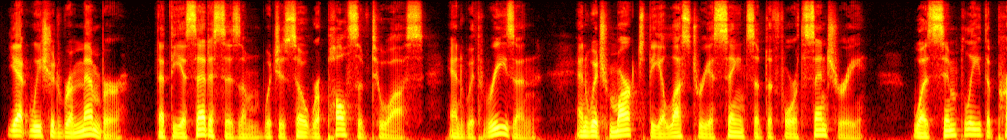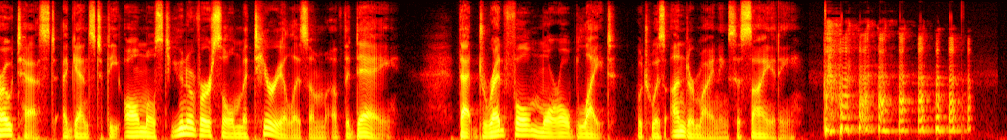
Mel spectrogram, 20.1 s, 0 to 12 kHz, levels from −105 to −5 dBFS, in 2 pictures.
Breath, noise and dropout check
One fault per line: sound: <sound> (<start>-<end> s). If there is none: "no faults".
sound: laugh (18.3-19.8 s)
